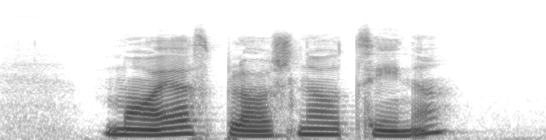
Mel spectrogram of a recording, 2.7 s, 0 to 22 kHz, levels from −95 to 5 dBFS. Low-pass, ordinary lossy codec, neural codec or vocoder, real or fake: 14.4 kHz; none; none; real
